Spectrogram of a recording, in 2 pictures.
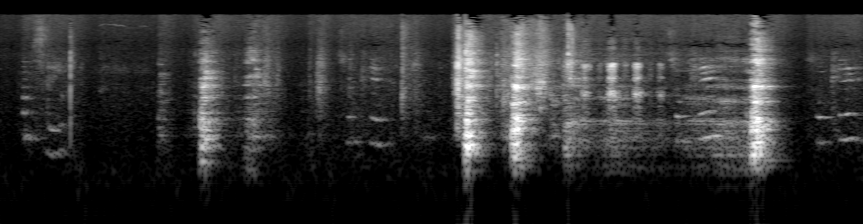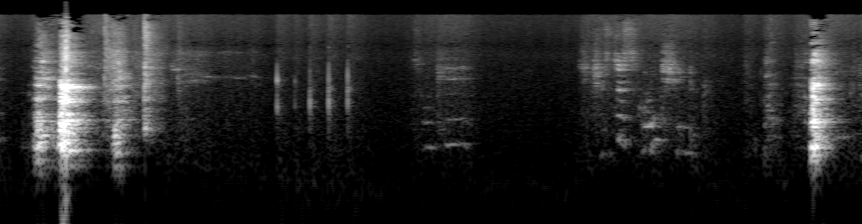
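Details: Eight-month-old Great Dane pup excited by a scrunchy being used in the bath, giving scattered short barks and yelps in uneven bursts with quiet gaps, mixed with a person talking indoors.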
